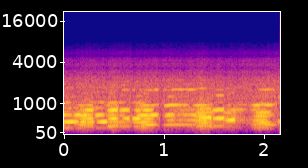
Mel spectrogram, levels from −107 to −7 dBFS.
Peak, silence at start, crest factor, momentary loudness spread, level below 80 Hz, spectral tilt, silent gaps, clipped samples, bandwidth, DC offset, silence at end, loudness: -4 dBFS; 0 s; 12 dB; 4 LU; -76 dBFS; -8 dB/octave; none; under 0.1%; 4.8 kHz; under 0.1%; 0 s; -17 LUFS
